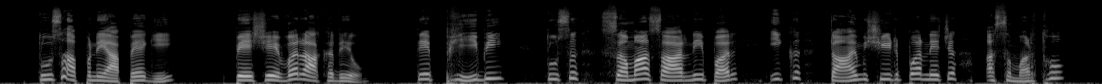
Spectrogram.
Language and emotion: Dogri, disgusted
